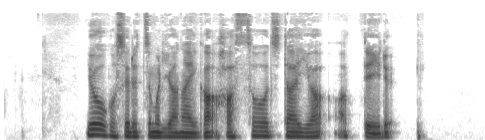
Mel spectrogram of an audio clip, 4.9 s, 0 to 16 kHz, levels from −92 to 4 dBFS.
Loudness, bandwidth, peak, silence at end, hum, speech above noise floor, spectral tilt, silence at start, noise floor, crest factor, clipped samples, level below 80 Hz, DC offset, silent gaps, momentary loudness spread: -22 LUFS; 11.5 kHz; -2 dBFS; 0.65 s; none; 58 dB; -6 dB/octave; 0.85 s; -79 dBFS; 20 dB; under 0.1%; -44 dBFS; under 0.1%; none; 6 LU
